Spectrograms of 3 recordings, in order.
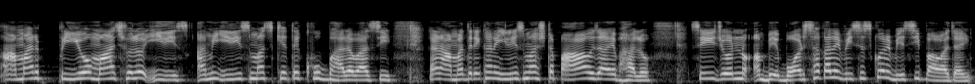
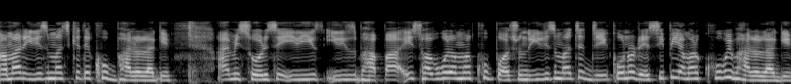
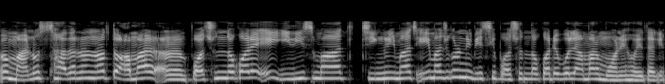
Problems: none marked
